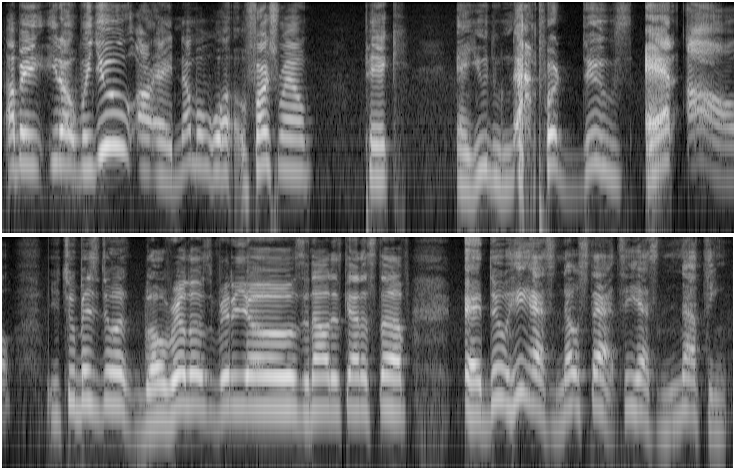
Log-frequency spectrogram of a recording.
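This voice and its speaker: High-voiced animated male sports host. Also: measured pace, dry recording. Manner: animated, slangy banter with lots of fillers. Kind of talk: casual sports talk.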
